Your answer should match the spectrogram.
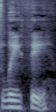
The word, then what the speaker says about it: Lethe: say it right and it is Lethe by five different independent sources Wow okay so there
